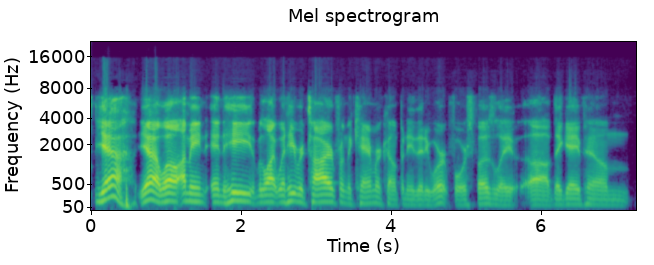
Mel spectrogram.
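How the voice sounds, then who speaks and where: A man's voice: fairly low pitch, steady tone, normal speed, few pauses, darkish tone, dry recording, dull audio. A man with a head cold and a nasal voice, co-hosting a paranormal talk show in casual chat, rambling with many fillers. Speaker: podcast co-host. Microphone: home desk setup on a video call.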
